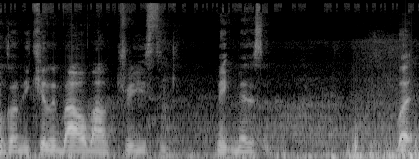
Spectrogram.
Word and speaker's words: baobab: Baobab. Let me pronounce it correctly.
